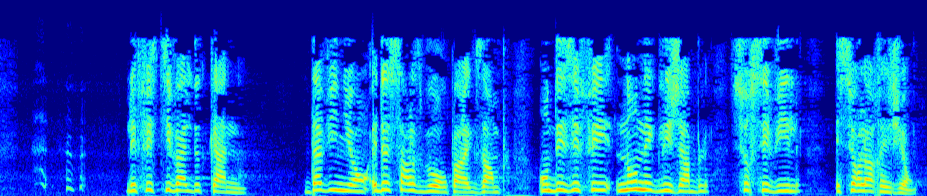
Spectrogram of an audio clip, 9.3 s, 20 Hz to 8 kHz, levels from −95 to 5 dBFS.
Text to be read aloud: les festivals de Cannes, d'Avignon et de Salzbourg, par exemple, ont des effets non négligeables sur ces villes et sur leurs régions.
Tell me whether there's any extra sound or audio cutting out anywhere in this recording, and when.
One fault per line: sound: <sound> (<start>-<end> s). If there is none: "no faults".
sound: laugh (0.3-0.9 s)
